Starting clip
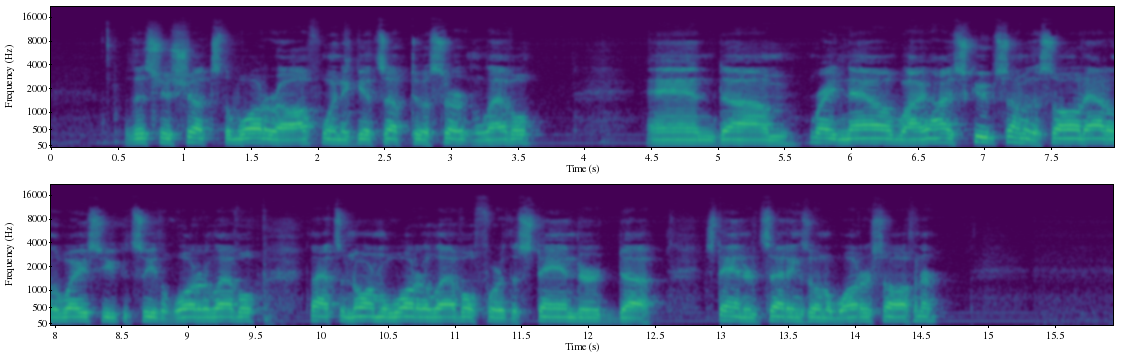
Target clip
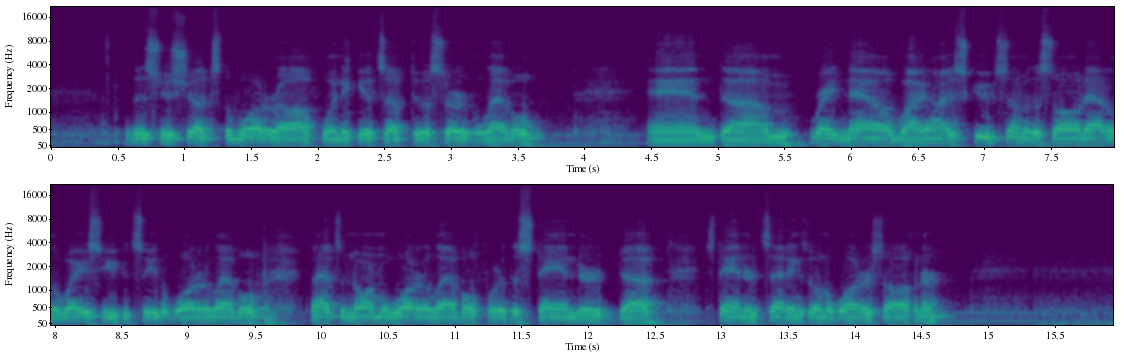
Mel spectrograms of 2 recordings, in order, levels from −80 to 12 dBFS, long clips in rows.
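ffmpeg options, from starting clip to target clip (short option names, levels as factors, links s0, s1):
-af "bandreject=f=50:t=h:w=6,bandreject=f=100:t=h:w=6,bandreject=f=150:t=h:w=6,bandreject=f=200:t=h:w=6,bandreject=f=250:t=h:w=6,adynamicsmooth=sensitivity=4:basefreq=2800,lowshelf=f=600:t=q:w=1.5:g=11.5,areverse,acompressor=threshold=0.1:ratio=6,areverse,asubboost=boost=7:cutoff=55"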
